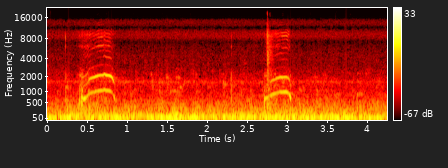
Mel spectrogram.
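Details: Moka, a 173-day-old female brown tabby Scottish Fold kitten, snores while napping in someone's arms at a desk on 12 December 2023. Two whistled nasal tones rise and then level off, about 2.3 seconds apart, over a low room rumble.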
